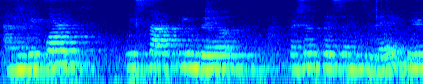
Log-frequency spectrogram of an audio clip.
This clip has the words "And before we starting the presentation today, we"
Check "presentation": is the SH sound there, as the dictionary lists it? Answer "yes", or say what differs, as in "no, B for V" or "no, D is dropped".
no, S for SH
